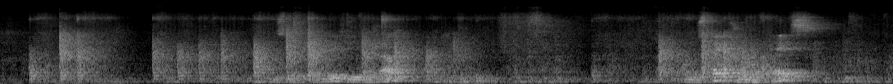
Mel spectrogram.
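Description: A man lectures calmly in an echoing room.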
